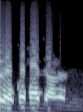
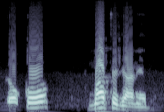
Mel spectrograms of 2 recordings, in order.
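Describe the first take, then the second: First: "रोको मत" run together, then "जाने दो"; pause after मत. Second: "रोको", a clear stop, then "मत जाने दो" as one phrase; pause after रोको. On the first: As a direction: join "मत" to "रोको" and break before "जाने दो". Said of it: "मत के बाद लगा". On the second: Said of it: "तुसी अगर रोको तो बाद लगाओगे". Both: Shown as a demonstration.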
